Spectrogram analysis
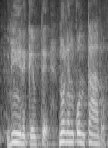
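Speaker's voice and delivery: high-pitched, anxious woman in a retelling; alarmed mother. Retold or imitated. Mother warning the pastor about her son, anxious. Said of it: "a la mamá del muchacho".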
